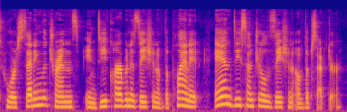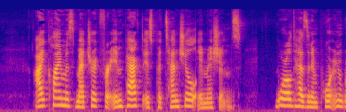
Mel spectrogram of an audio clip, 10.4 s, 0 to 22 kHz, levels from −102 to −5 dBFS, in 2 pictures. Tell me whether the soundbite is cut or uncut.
cut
